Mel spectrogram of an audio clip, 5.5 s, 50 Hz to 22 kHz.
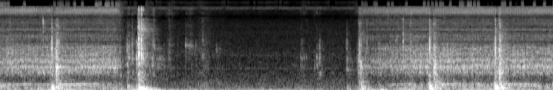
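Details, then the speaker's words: On30 steam model locomotive with broken and missing parts on DC power: sharp isolated clunks about every second over faint motor whir; drive moves so far then gets hung up, suspected gear fault inside. "I can hear it clunking let's try it backwards yeah it goes so far and then gets hung up in something so it looks like we've got a gear fing inside"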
